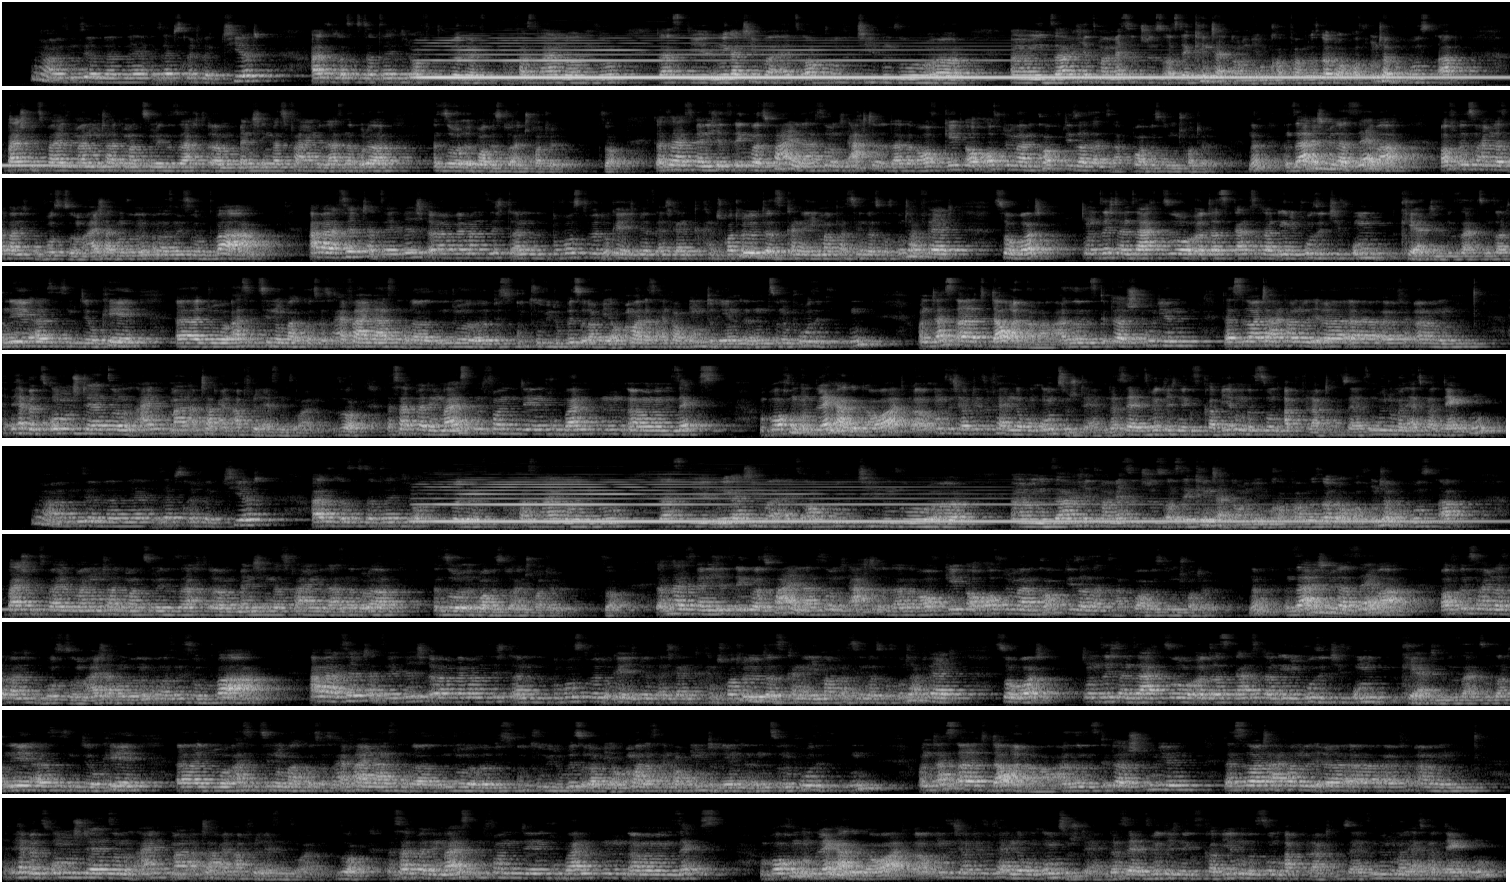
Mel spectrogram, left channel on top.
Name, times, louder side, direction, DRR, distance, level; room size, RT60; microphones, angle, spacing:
voice 1, 0.3-2.6 3.1-6.2 6.5-9.7 10.1-19.1 19.4-20.7 21.1-21.3 21.6-27.2 27.5-29.1 29.5-32.8 33.2-40.6 41.0-46.6 47.0-53.9 54.4-57.1 57.5-59.9 60.3-67.4 67.9-75.2, left 2 dB, 50° left, -1 dB, 0.5 m, -24 dB
Wind instrument woodwind instrument, 4.0-16.3, left 6 dB, 40° right, 0.3 m, -18 dB
2.8 x 2.1 x 2.5 m, 0.99 s
head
